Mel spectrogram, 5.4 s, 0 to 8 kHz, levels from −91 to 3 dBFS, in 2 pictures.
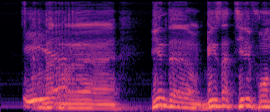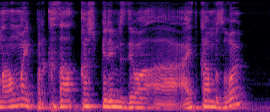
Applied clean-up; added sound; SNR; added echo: none; none; none; reverberation time 0.3 s.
